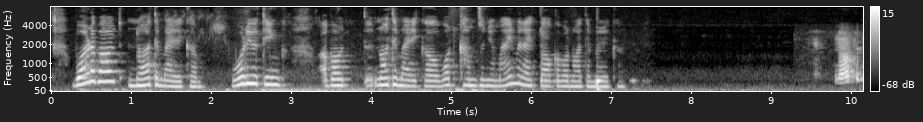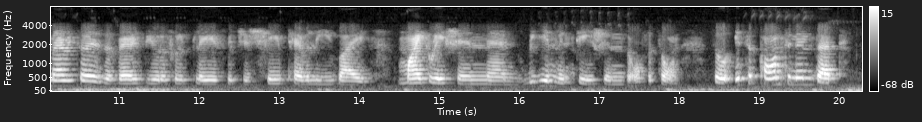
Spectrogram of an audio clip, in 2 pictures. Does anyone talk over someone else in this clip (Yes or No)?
No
